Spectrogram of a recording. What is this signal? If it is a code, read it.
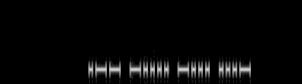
Morse code, heard as a keyed tone, about 36 wpm, 700 Hz. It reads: W6BV
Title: Four Challenging Letter-Number Combinations 35wpm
